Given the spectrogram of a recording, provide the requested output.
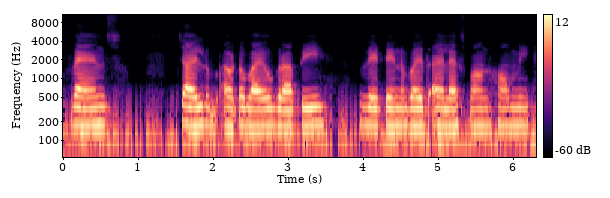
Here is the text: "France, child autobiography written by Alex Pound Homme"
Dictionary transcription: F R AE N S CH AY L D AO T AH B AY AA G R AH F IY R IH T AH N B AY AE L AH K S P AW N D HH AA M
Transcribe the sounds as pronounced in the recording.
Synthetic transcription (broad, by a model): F R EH N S CH AY L D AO T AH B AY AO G R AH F IY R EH T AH N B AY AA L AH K S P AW N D HH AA M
